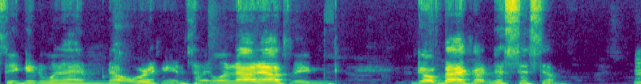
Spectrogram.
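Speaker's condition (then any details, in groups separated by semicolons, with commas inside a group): Cerebral palsy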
